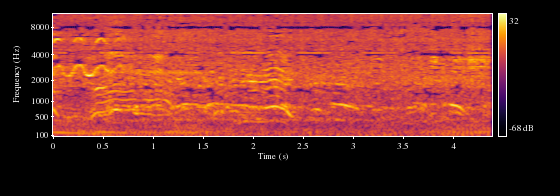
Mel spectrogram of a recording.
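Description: A crowd shouting and talking over one another, several raised voices at once, with a steady low engine hum underneath.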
